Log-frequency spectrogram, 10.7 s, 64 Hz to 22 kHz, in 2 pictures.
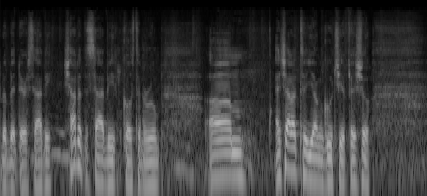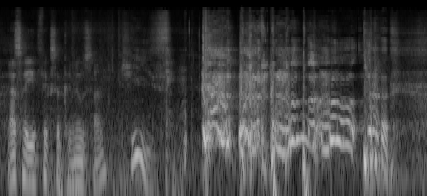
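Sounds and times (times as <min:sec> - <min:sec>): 
speech: 0:00.0 - 0:10.4
raspy throaty breaths: 0:02.0 - 0:02.6, 0:04.6 - 0:05.5, 0:10.2 - 0:10.6
harsh hacking coughs: 0:07.7 - 0:10.4.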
